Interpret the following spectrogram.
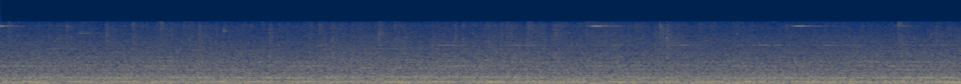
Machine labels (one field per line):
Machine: pump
